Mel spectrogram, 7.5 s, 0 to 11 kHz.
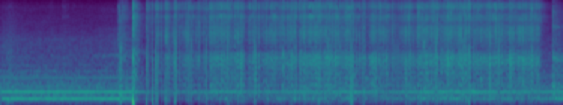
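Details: MIG welder on sheet metal, heat setting 1, wire speed at 60: even, steady crackling hiss after a brief start with no popping or sputter, a well-set arc.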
